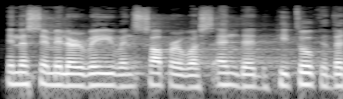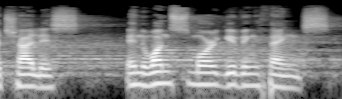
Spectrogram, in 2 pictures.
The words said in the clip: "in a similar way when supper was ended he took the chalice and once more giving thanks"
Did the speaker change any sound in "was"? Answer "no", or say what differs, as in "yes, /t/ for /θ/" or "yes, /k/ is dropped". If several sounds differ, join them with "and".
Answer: yes, /s/ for /z/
